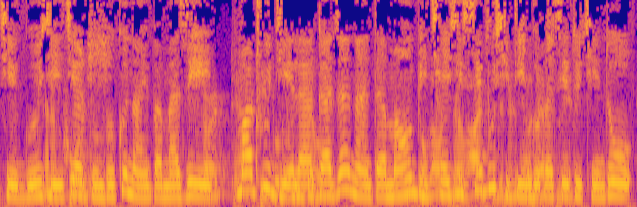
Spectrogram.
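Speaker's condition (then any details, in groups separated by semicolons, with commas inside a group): No condition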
